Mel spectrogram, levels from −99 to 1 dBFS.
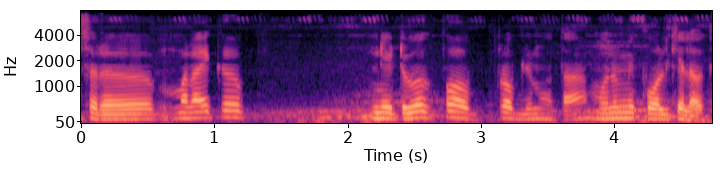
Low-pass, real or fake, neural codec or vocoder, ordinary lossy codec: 7.2 kHz; real; none; none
